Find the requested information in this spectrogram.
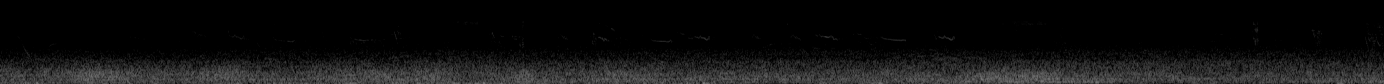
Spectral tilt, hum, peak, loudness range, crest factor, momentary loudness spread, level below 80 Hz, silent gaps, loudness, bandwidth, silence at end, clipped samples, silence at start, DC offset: -6.5 dB/octave; none; -30 dBFS; 2 LU; 14 dB; 5 LU; -56 dBFS; none; -47 LUFS; 11.5 kHz; 0 s; under 0.1%; 0 s; under 0.1%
